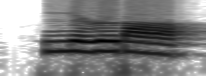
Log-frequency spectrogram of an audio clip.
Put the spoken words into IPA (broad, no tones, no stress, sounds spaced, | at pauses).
ɲ ø ɭ u ɽ ɑ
